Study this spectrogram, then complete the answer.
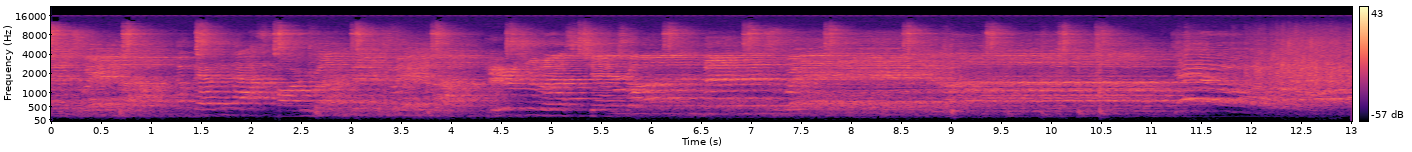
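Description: A group of young performers sings together in a large hall.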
